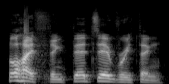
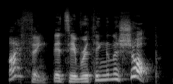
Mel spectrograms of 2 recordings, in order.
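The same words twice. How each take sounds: First: Daddy Pig. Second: Higher and fast, shopkeeper voice; Miss Rabbit. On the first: Daddy Pig pleased with the full trolley, plain. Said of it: "said Daddy Pig". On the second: Miss Rabbit teasing about the bought-out shop, higher and fast. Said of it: "said Miss Rabbit". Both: A narrator's reading.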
